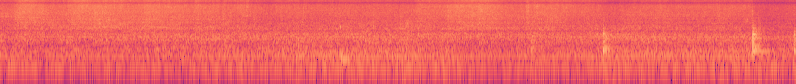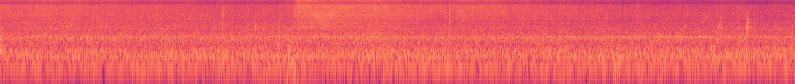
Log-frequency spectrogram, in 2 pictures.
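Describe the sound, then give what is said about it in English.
Milk added to a hot pan on the stove gives a steady, even sizzling hiss while it is stirred, with a few faint clinks and ticks scattered over the simmering noise. “Okay, I'm going to go ahead and start adding my milk in here.”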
